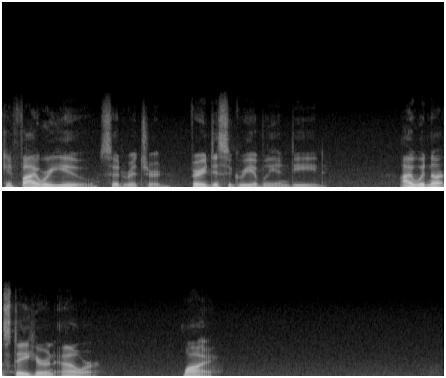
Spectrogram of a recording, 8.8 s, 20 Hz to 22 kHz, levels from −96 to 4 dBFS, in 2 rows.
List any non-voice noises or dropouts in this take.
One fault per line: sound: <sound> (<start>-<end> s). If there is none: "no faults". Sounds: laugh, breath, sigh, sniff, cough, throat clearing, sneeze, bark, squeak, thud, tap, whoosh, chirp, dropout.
no faults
